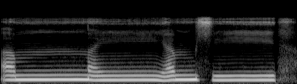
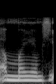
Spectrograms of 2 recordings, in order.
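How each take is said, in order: First: The m and n are held with nasal hum. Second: The m and n are short, without nasal hum. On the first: The speaker calls it right. "दोनों में नाक में बांस लेके जानी है" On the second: The speaker calls it wrong. "ऐसे नहीं कह देना"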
